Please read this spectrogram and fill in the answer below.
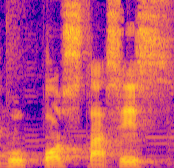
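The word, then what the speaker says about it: ὑπόστασις: stadiness hint assurance ya tuh bacanya hupostasis gitu Jadi ini substance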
